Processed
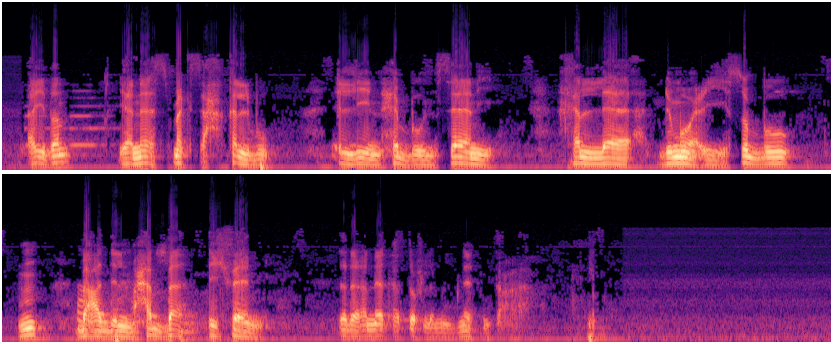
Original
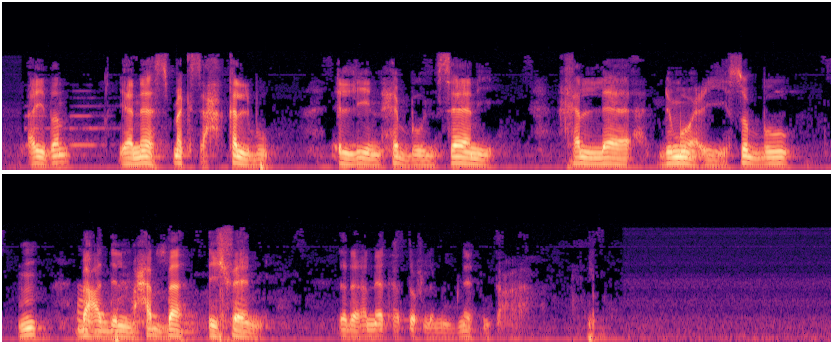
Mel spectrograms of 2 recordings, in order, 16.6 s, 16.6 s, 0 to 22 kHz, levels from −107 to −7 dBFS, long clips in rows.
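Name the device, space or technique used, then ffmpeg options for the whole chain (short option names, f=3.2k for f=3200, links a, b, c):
de-esser from a sidechain: -filter_complex "[0:a]asplit=2[a][b];[b]highpass=f=5.8k:w=0.5412,highpass=f=5.8k:w=1.3066,apad=whole_len=731245[c];[a][c]sidechaincompress=threshold=-56dB:ratio=8:attack=0.83:release=27"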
